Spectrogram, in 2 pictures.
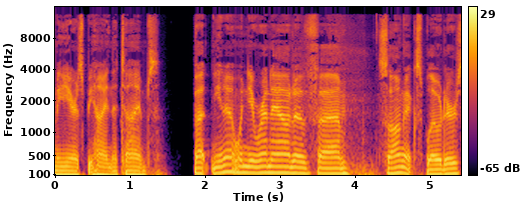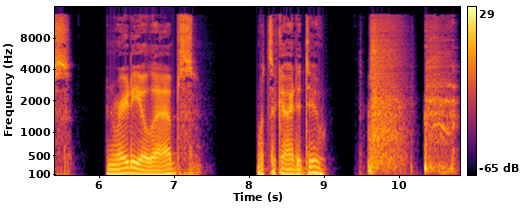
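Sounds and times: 
speech: 0.0s - 7.4s, 8.1s - 10.4s
loud harsh raspy coughs: 9.5s - 10.8s.

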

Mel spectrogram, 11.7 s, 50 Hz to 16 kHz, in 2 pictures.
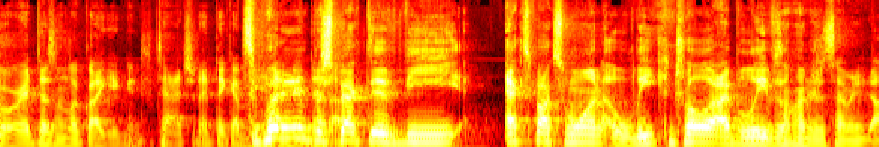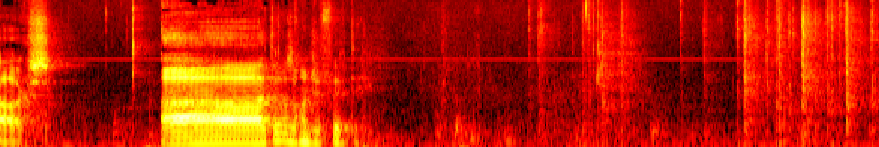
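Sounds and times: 
speech: 0.2s - 6.3s, 6.9s - 8.3s
typing on a keyboard: 9.4s - 11.7s.

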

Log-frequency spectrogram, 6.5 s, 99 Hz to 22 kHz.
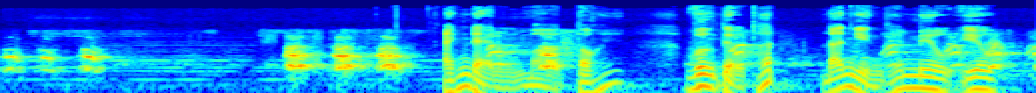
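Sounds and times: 
large black dog barking fiercely: 0.0s - 0.8s, 1.8s - 3.7s, 4.4s - 6.4s
speech: 2.8s - 6.4s.

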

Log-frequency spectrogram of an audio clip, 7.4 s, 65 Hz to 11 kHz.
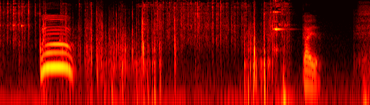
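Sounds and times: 
bunch of keys being shaken: 0.0s - 5.9s
speech: 6.1s - 6.5s.

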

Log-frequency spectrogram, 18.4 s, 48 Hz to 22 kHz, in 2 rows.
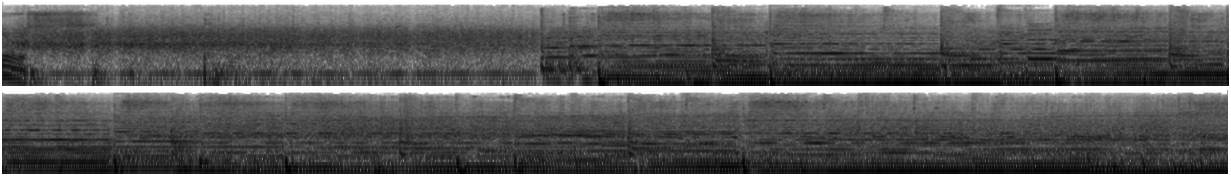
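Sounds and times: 
concert audience applauding: 0.0s - 18.3s
band playing music: 4.3s - 18.3s.

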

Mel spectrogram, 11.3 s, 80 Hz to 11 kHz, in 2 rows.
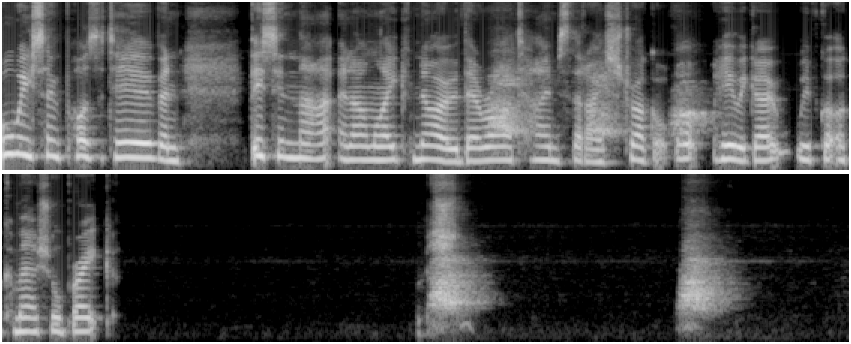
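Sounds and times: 
speech: 0.0s - 6.5s, 8.4s - 8.8s
dog barking: 3.2s - 4.8s, 8.4s - 9.0s, 10.2s - 10.6s.

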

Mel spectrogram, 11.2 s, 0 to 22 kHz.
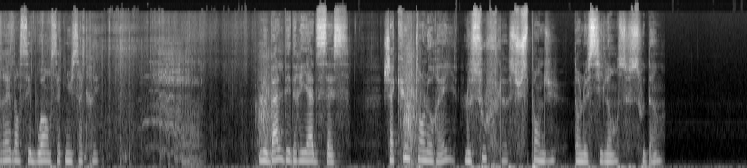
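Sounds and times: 
speech: 0.0s - 2.0s, 3.9s - 10.0s
horse hooves trotting in woods at night: 0.0s - 6.4s
horse whinnying in woods at night: 2.1s - 3.1s, 3.8s - 4.3s.

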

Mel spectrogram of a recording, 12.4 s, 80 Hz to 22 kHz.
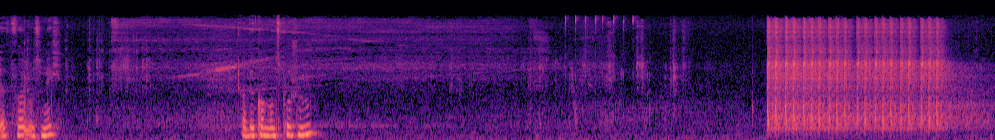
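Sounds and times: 
speech: 0.0s - 0.9s, 3.0s - 4.0s
video game rapid automatic gunfire: 9.6s - 12.4s
video game single gunshots: 9.6s - 12.4s.

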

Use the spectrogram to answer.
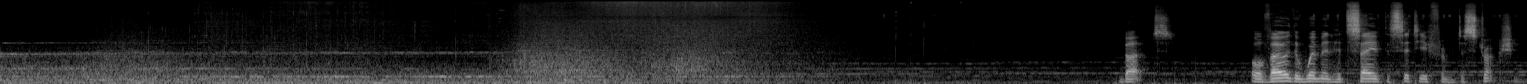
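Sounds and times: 
ocean waves washing: 0.6s - 8.8s
speech: 11.2s - 11.8s, 12.5s - 15.2s.

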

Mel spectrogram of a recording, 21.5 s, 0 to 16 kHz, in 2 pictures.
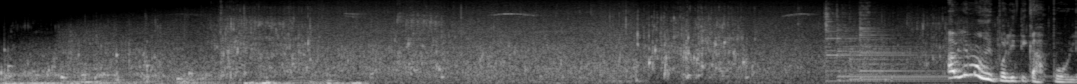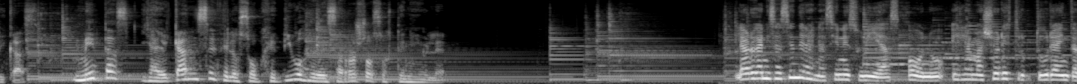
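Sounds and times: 
flowing river water rushing: 0.5s - 10.1s
speech: 9.5s - 15.4s, 18.2s - 21.5s.

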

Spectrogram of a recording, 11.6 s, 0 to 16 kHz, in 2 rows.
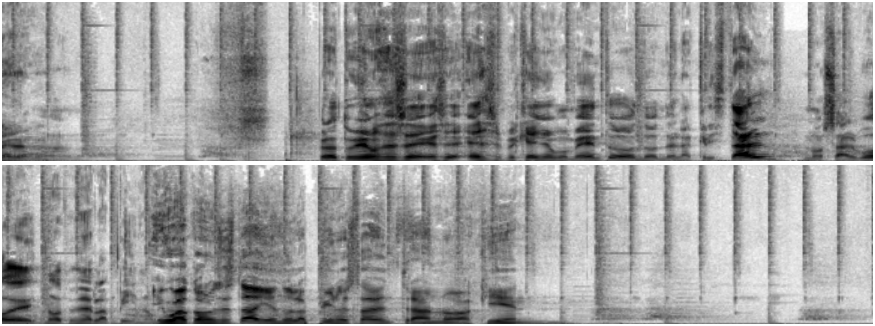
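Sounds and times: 
speech: 2.1s - 9.9s
small dog yapping: 9.7s - 10.5s, 11.1s - 11.6s.

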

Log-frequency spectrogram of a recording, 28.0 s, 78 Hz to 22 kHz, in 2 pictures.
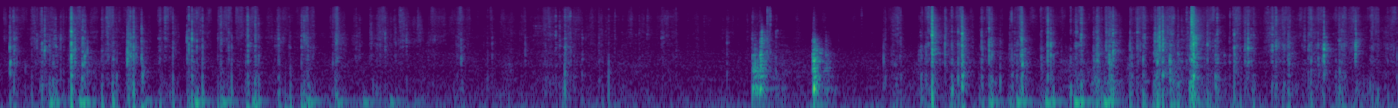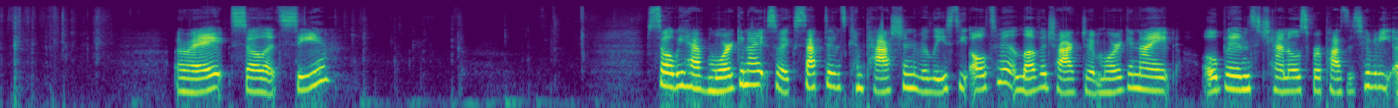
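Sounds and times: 
deck of crystal gemstone cards being shuffled: 0.0s - 15.1s, 17.4s - 19.9s
speech: 15.8s - 17.4s, 20.6s - 27.9s.

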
